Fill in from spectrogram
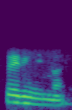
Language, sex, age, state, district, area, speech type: Tamil, female, 18-30, Tamil Nadu, Sivaganga, rural, conversation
